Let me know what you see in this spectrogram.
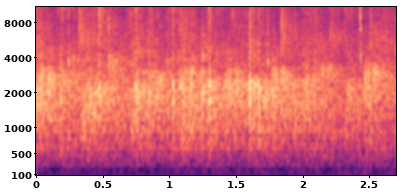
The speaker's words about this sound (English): Let's clap our hands if you believe that this morning. Hallelujah.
